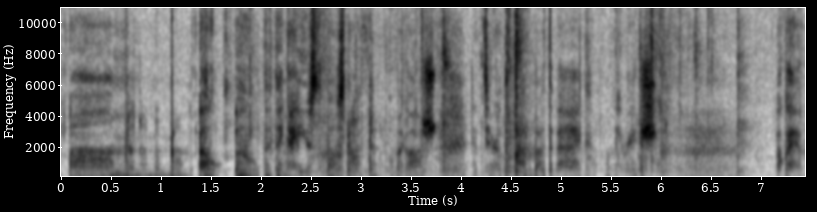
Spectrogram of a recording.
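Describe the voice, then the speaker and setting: Whispering at a fairly quick pace with long, frequent pauses, the voice comes through noticeable background noise. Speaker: ASMR creator. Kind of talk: ASMR show-and-tell talk. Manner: whispered; casual, rambling.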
